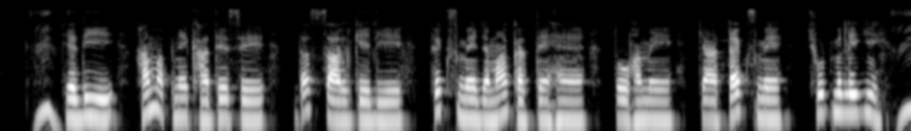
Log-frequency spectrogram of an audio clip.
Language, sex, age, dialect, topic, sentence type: Hindi, male, 18-24, Garhwali, banking, question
